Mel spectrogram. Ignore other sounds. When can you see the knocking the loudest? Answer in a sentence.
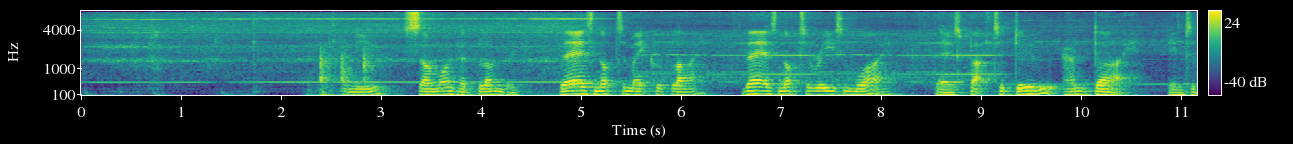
The volume of the knocking peaks at 3 seconds.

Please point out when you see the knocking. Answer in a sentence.
You can hear the knocking from 2.2 to 3.0 s and from 8.3 to 8.9 s.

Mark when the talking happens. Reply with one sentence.
You can hear the talking from 2.6 to 11.1 s.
